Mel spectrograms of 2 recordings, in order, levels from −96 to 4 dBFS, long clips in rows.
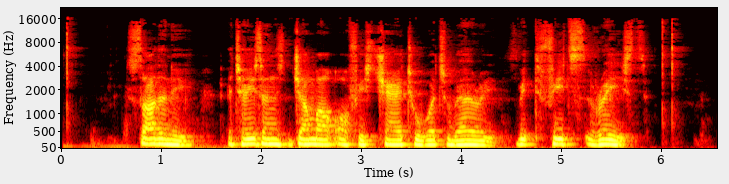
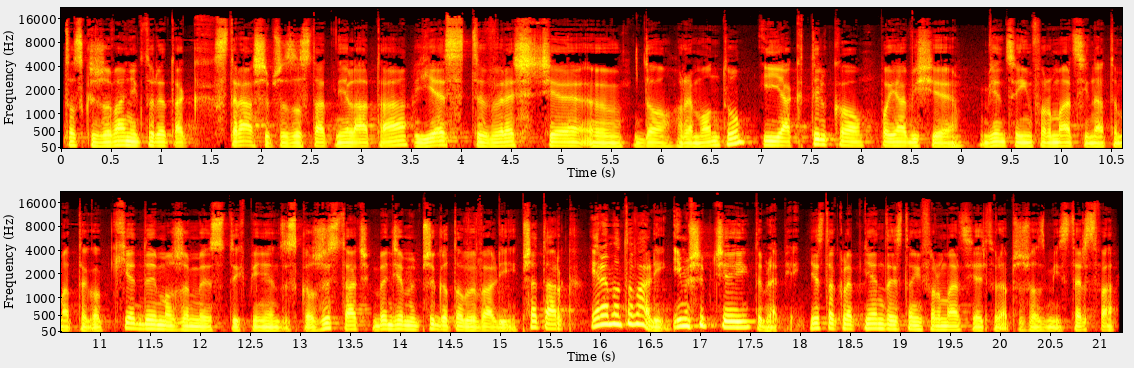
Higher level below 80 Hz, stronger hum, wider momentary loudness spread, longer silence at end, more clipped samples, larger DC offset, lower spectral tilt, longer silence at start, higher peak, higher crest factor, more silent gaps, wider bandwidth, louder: about the same, -42 dBFS vs -40 dBFS; neither; first, 11 LU vs 6 LU; first, 0.85 s vs 0.05 s; neither; neither; first, -6.5 dB/octave vs -5 dB/octave; first, 0.7 s vs 0.05 s; about the same, 0 dBFS vs 0 dBFS; about the same, 12 dB vs 14 dB; neither; second, 14.5 kHz vs 18 kHz; about the same, -13 LUFS vs -14 LUFS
